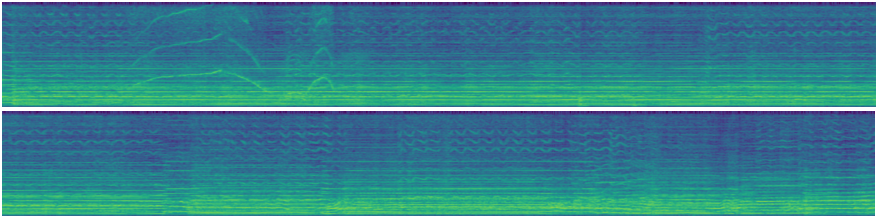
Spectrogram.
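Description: Instrumental music accompanying a stage drama, with long held notes that stay level for about ten seconds, then shift to new notes and shift again near the end.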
